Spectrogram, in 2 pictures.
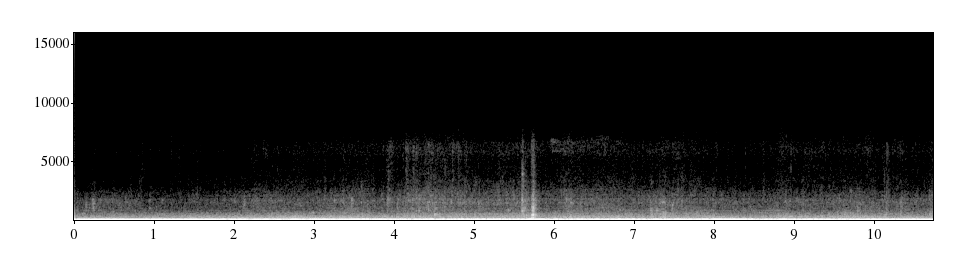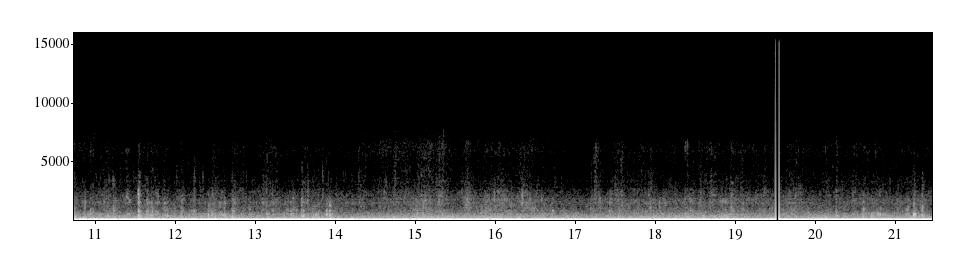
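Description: Steady low rumble of an off-road vehicle crawling up a rough, rocky mountain track, with a few faint knocks through it. A brief click and dropout comes near the end.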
